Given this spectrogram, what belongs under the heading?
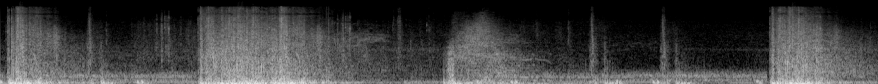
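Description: Gunfire erupts in Red Dead Redemption: Undead Nightmare, loud repeated booming shots and volleys in bursts, with brief lulls between heavy clusters of blasts.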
